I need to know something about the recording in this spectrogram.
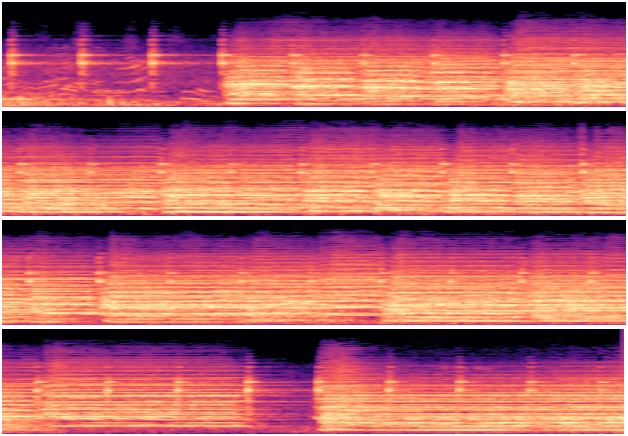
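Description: Marching band brass section of mellophones, trombones, saxophones and sousaphones playing a loud, full passage together. It comes in about a second and a half in over steady metronome clicks, breaks off briefly near the end and comes back in.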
